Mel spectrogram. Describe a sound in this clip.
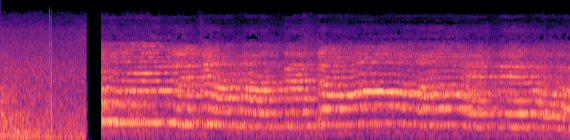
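A second boy recites in a long, sung melody through a microphone.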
